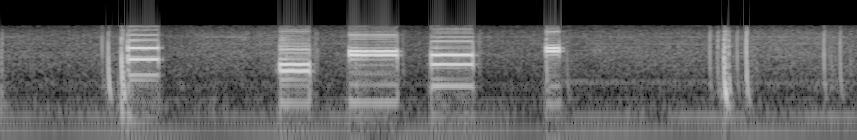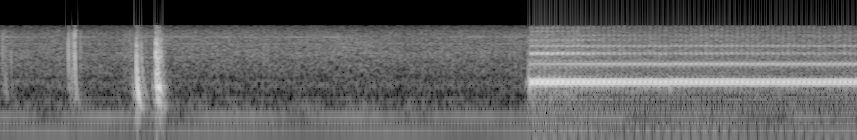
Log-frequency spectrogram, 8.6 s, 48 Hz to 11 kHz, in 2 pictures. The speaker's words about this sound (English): What did I dial? 105. That's what I thought I dialed.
